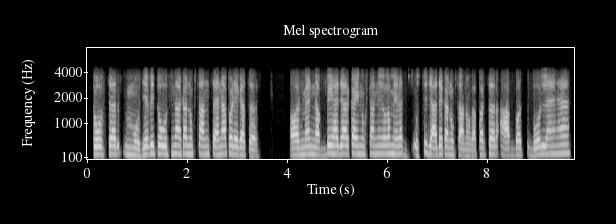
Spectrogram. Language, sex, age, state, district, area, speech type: Hindi, male, 45-60, Uttar Pradesh, Sonbhadra, rural, conversation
